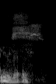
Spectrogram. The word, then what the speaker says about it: Kyros: And I went through like 4 different pronunciations in my head, but I've been saying Kiros recently, so Kiros. Kiros.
